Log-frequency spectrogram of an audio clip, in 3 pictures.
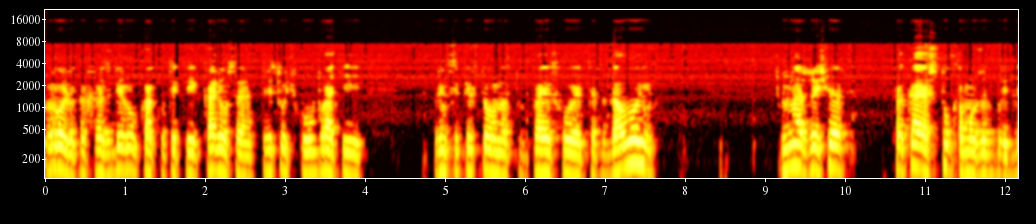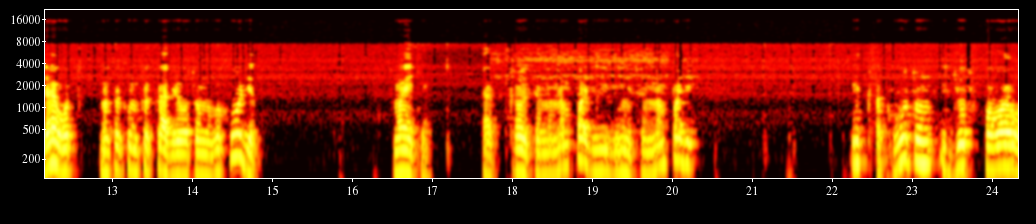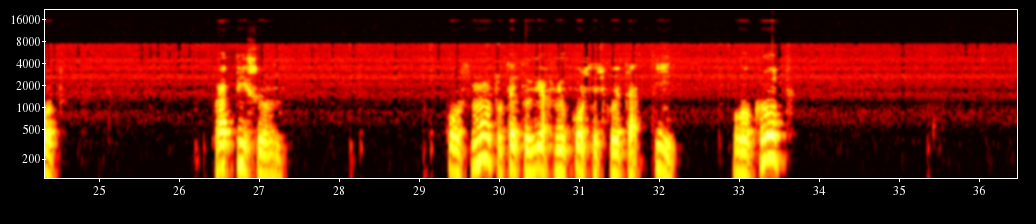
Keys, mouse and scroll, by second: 4.8 space, 7.1 click, 8.1-8.9 middle drag, 9.5-10.3 middle drag, 11.5 shift+middle click, 13.1-16.0 drag, 17.0 middle click, 18.0 KP_3, 19.1 KP_1, 20.3-21.3 middle drag, 21.8 shift+middle click, 22.9-23.6 shift+middle drag, 28.4-29.4 drag, 30.0 click, 31.9 i, 35.6 click.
